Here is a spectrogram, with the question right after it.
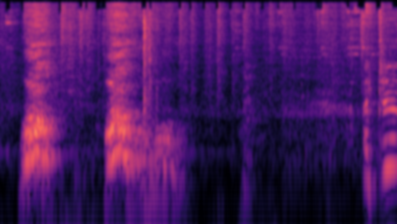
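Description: Two sharp, loud barks from dogs nearby, followed by fainter yips and whines as the outburst trails off.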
